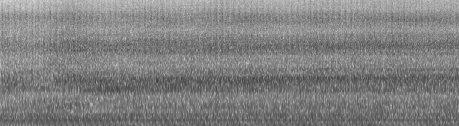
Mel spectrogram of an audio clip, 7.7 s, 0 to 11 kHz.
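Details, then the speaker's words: Late Oliver 550 tractor on a service call: low idle with a lumpy, irregular beat and occasional stumbles; running rough, possibly a spark plug not firing. "I think he asked me, if one plug doesn't fire, will that keep it from running? So it's possible that one of these plugs is bad, but I"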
